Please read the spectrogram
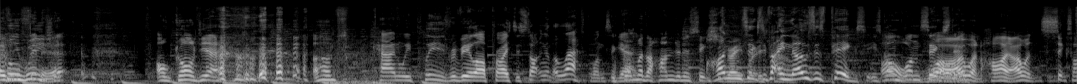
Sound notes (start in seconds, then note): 0.0 Sidemen laugh; 2.1 laughs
